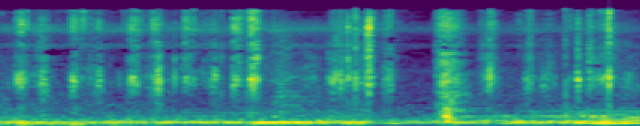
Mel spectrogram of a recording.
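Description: Sandpaper scratching in quick, irregular strokes over the small metal contact strips of a Philips blender's push-button speed switch, sanding off rust that is suspected of keeping the contacts from touching fully so the buttons don't work.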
